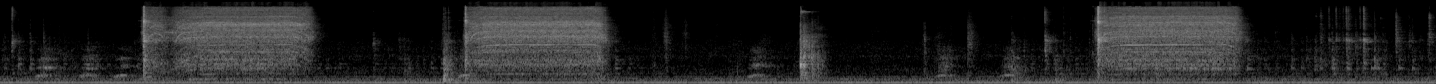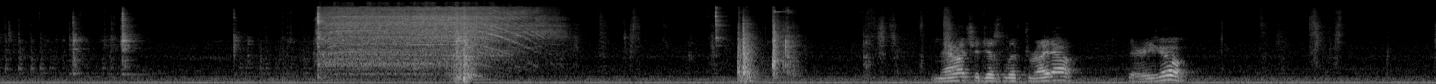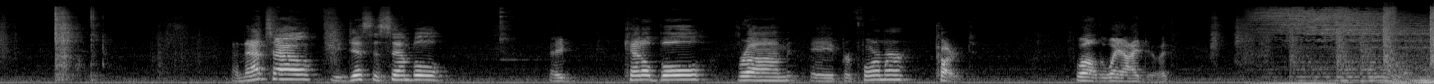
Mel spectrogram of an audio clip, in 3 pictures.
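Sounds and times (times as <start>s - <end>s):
power driver removing bolts: 1.4s - 3.2s, 4.4s - 6.2s, 10.9s - 12.5s, 17.4s - 20.0s.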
